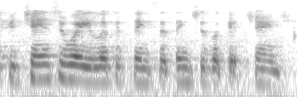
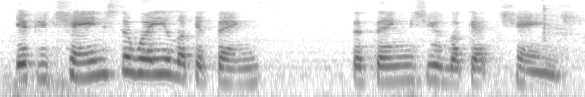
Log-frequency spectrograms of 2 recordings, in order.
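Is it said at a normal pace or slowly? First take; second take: normal; slowly. First: It is said at a normal pace. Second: It is said slowly.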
